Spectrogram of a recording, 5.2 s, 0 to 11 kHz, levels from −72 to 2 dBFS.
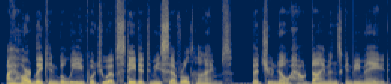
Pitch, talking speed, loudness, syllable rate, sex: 105 Hz, 220 wpm, -21 LUFS, 5.8 syllables/s, male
